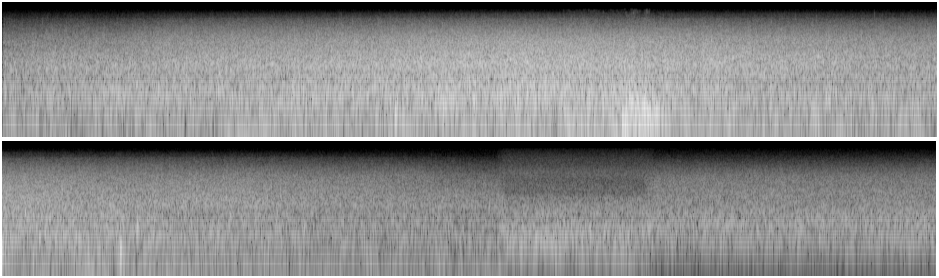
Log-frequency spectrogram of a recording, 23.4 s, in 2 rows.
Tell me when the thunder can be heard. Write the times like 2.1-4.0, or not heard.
7.0-8.4.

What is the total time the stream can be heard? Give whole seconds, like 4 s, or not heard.
23 s.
